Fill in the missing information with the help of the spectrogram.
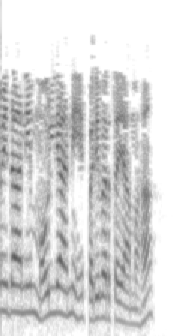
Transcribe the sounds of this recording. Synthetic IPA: ʋid̪aːnimːɐwljaːnipɐɾiʋɐɾt̪ɐjaːmɐɦɐ

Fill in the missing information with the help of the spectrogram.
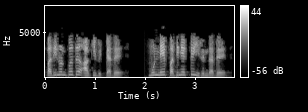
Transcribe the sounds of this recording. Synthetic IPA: pɐðɪnɔnbɐðɯaːɣiʋɪʈːɐðɯ | mʊnːeːpɐðɪnɛʈːɯɪɾɯnd̪ɐðɯ

